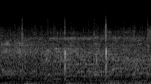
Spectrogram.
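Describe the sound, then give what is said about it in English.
A large crowd at the Murphy Center gives a standing ovation, a steady, dense wash of clapping that never lets up, with a couple of sharper accents standing out briefly. It is moderately soft overall, with no talking. “And a standing ovation from the crowd here at the Murphy Center”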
